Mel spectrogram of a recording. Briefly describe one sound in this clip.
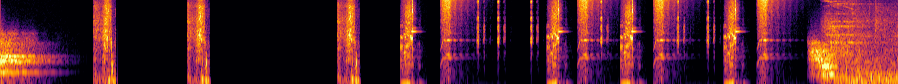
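Short electronic menu blips tick one after another.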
